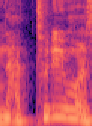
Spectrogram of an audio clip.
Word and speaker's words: 나트륨: 근데 리튬 바로 밑에 있는 게 바로 나트륨. 요즘은 이제 영어식 발음으로 소듐이라고도 많이 하죠.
